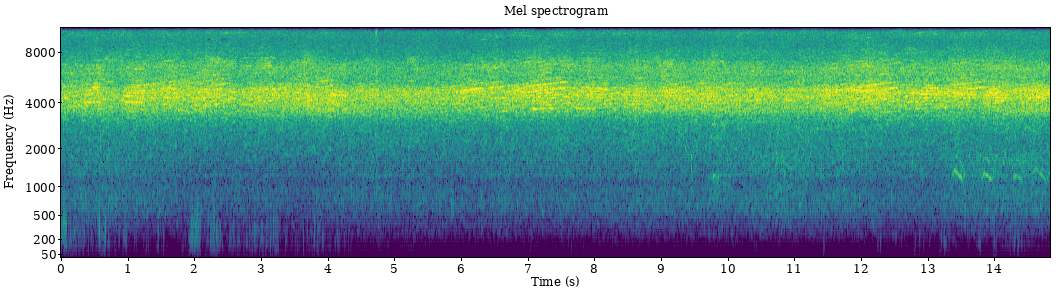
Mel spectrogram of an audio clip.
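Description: Small waves lapping against the tube of an inflatable packraft, with a few soft knocks in the first few seconds, under a steady high-pitched hiss. Near the end a bird calls in a quick run of short notes.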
